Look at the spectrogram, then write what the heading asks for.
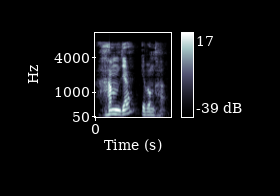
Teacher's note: এক নাম্বার মাখরাজ হলকের শুরু হইতে উচ্চারিত হয় অর্থাৎ হামজা এবং হা অর্থাৎ কণ্ঠনালীর শুরু থেকে উচ্চারিত হয় হামজাহ এবং হা দুই নাম্বার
